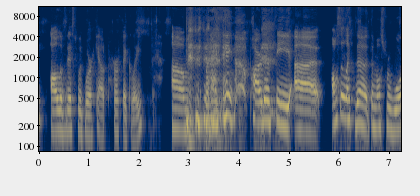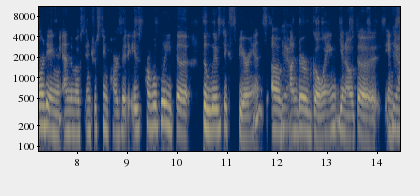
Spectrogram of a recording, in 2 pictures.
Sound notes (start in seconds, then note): 4.4 laughs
